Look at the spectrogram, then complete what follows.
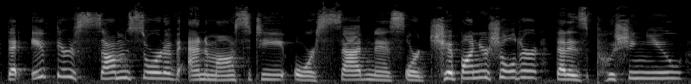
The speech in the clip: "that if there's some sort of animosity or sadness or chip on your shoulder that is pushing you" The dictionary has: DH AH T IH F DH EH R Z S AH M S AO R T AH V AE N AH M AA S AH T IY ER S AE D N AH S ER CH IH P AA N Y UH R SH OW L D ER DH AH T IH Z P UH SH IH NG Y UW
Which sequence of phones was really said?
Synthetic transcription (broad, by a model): DH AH T IH F DH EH R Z S AH M S AO R T AH V AE N AH M AA S AH T IY ER S AE D N AH S ER CH IH P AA N Y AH R SH OW L D ER DH AH T IH Z P UH SH IH NG Y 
